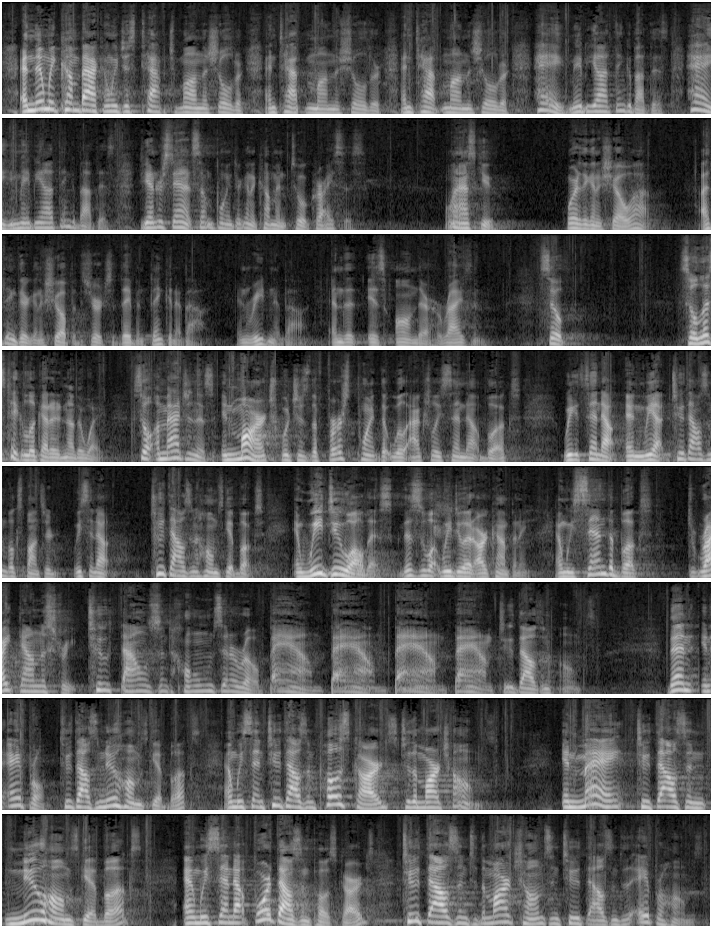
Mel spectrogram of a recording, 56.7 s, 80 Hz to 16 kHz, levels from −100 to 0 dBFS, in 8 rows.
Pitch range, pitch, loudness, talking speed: 130-185 Hz, 155 Hz, -27 LUFS, 220 wpm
